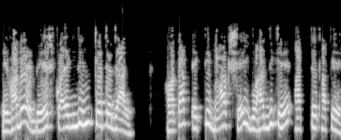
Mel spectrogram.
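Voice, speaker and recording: A woman's voice: very high voice, animated, measured pace, fairly bright tone, no room sound, low-quality recording. A woman reading a scripted fairy tale for children as the storyteller.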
